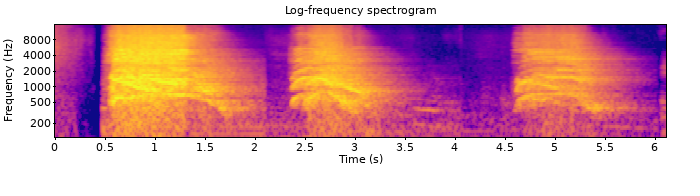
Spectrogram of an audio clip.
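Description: Karate class shouting kiai together three times, about two seconds apart, the first shout the loudest, each one trailing off.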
